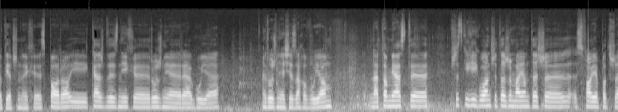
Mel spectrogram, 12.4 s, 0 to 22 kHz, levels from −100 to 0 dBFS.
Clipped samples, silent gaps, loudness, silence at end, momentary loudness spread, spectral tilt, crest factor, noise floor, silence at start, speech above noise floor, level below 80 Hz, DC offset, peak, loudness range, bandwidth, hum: under 0.1%; none; -15 LUFS; 0 s; 11 LU; -7 dB/octave; 16 dB; -35 dBFS; 0 s; 20 dB; -38 dBFS; under 0.1%; 0 dBFS; 3 LU; 12.5 kHz; none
